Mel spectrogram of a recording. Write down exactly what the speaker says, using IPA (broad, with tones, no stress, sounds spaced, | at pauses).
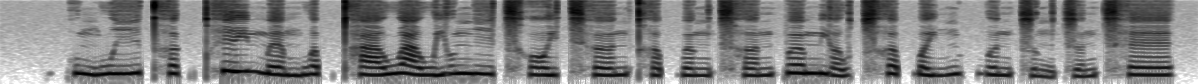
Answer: kʷ ɪ˨˩ ŋ w iː˨˥ t̪ʰ ɐ˧ k̚ pʰ e˥ j m ɛː˨˩ m w ɐ˧ p̚ t̪ʰ aː˨˥ w aː˨ w j ʊ˥ ŋ iː˧ t͡sʰ ɔː˨ j t͡sʰ œː˨˧ n kʰ ɐ˨ p̚ œː˨ ŋ t͡sʰ ɐ˨˧ n p œː˥ m j ɐ˨˥ w t͡sʰ ɐ˥ p̚ ɐ˧ j ŋ ʊ˥ k̚ w ɵ˧ n t͡s ʊ˨˩ ŋ t͡s ɵ˨˥ n t͡sʰ ɛː˥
